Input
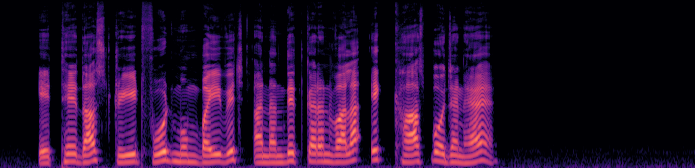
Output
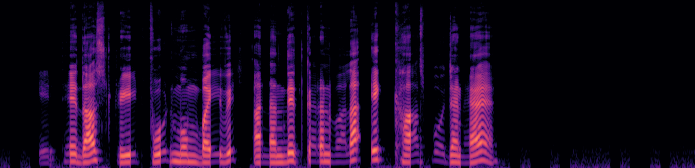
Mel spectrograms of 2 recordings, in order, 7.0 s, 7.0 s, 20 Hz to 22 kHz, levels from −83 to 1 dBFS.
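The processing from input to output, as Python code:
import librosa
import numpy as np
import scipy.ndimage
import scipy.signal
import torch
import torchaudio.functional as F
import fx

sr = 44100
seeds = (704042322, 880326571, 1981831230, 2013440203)

y = fx.step_gate(x, sr, bpm=150, pattern='x.x..x.xxx', floor_db=-24.0, edge_ms=4.5)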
